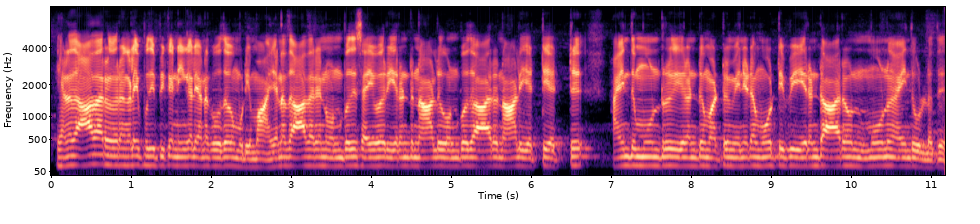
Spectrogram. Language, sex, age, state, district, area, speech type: Tamil, male, 18-30, Tamil Nadu, Perambalur, urban, read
